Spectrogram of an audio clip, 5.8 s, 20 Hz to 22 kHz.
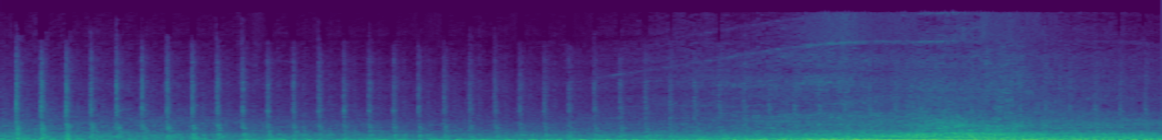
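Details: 2004 Ford Transit Connect 1.8 diesel at 132,000 miles, hard to start, possible white smoke: sharp regular knock about four times a second over a steady idle, louder toward the end; heavy internal knock, possibly needing head replacement, unconfirmed.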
